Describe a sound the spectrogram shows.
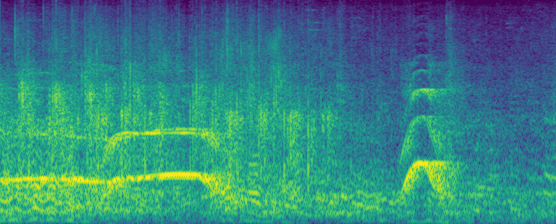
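Audience members whoop and cheer.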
